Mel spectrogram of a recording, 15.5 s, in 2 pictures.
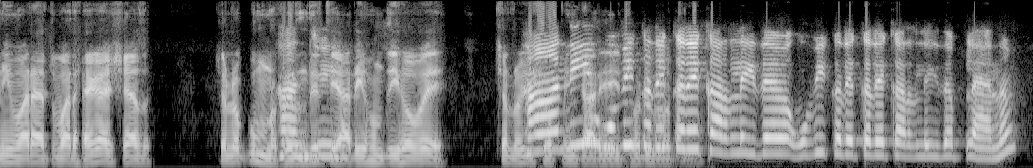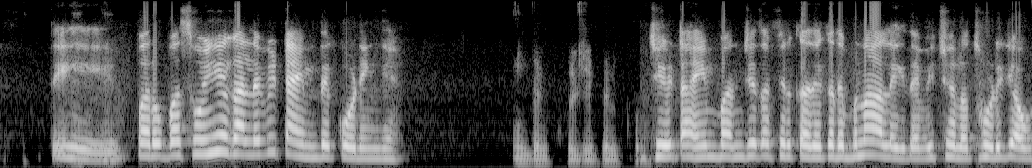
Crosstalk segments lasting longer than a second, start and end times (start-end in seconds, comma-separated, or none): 4.0-5.2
